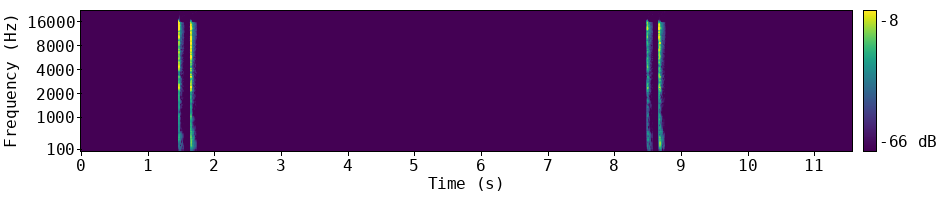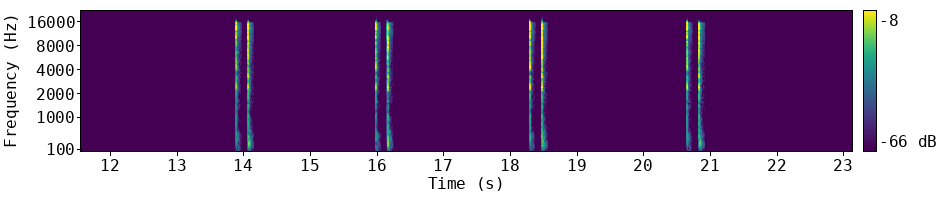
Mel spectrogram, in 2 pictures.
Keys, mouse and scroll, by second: 0.1 click, 7.5 click, 12.9 click, 14.9 click, 17.3 click, 19.3-20.3 drag, 23.0 click.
